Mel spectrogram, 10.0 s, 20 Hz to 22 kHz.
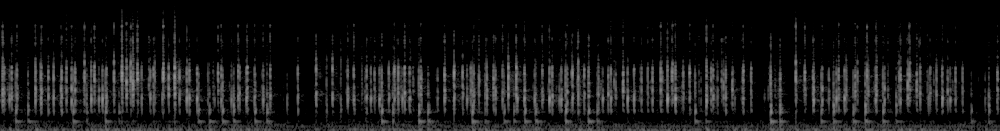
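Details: Punkston TH61 keyboard (steel plate, stiff typing) typed on: fast, even, crisp clacks, slightly hollow and plasticky, no rattle; switches and stabilizers sound healthy.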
